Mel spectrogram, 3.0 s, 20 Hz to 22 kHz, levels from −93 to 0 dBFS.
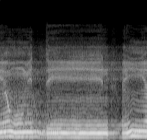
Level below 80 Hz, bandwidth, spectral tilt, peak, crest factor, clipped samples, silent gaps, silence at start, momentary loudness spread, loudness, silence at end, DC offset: -56 dBFS; 5.8 kHz; -9 dB/octave; -8 dBFS; 10 dB; under 0.1%; none; 0 s; 4 LU; -18 LUFS; 0 s; under 0.1%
